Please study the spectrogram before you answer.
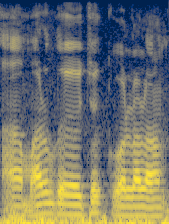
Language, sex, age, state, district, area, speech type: Tamil, male, 60+, Tamil Nadu, Namakkal, rural, spontaneous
